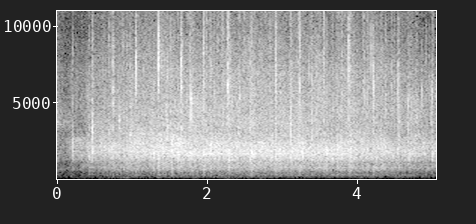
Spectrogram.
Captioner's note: applause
